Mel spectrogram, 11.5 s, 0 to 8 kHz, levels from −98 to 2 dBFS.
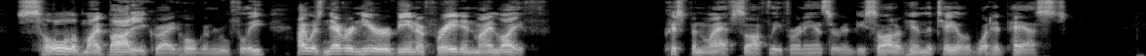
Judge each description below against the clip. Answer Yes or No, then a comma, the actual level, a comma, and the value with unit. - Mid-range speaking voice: No, low, 115 Hz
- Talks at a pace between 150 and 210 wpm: Yes, average, 160 wpm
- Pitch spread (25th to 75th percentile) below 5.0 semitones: Yes, average, 3.0 semitones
